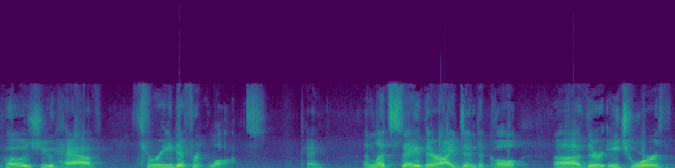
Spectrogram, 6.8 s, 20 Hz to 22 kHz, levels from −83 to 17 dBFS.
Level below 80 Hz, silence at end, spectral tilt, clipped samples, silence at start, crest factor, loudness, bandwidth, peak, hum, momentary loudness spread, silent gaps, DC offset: -46 dBFS; 0 s; -5 dB/octave; under 0.1%; 0.05 s; 14 dB; -13 LUFS; 11.5 kHz; 0 dBFS; none; 17 LU; none; under 0.1%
